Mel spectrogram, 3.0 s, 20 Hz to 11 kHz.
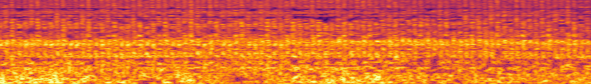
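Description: Renault Megane 2013 engine idling, sounding steady and continuous with a dense, even hum close to the microphone and no voices.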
